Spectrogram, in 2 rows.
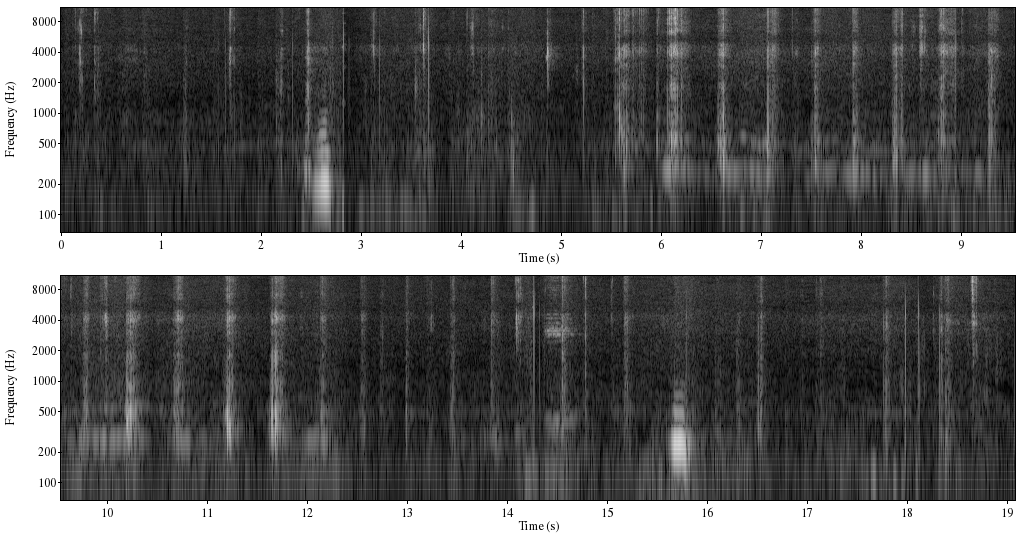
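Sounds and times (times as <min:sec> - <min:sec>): crisp chewing crunches: 0:00.1 - 0:15.4, 0:16.0 - 0:19.0
wet mouth sounds: 0:01.6 - 0:18.9.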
